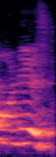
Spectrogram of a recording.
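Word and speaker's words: honest: ये ऑनेस्ट ओ से चालू हो गया, लेकिन एच यानी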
